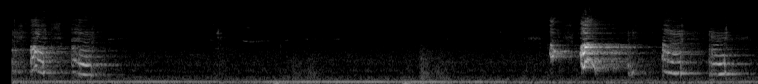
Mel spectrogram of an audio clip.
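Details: Bulldog crying after being put in time out for playing too rough, with two short high whines at the start, a long quiet gap with steady low hum, then a burst of four sharp yelping whines.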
